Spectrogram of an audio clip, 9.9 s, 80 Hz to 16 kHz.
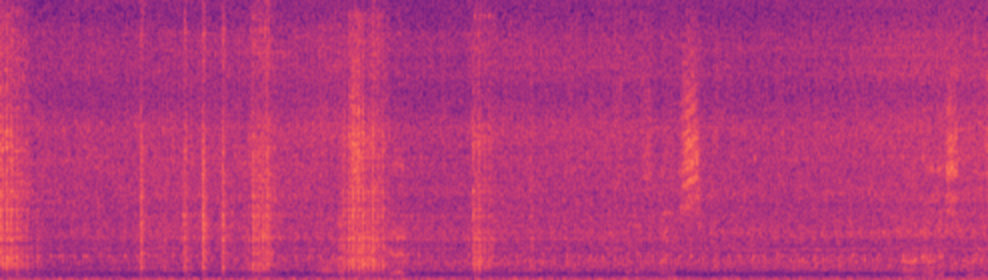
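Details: Modified Trans Am WS6, after a cold start: uneven light rattle over a steady low idle rumble, not locked to engine speed. A loose part with its screw missing.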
